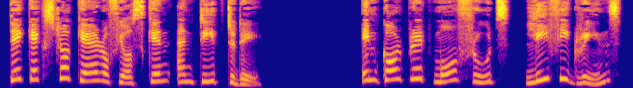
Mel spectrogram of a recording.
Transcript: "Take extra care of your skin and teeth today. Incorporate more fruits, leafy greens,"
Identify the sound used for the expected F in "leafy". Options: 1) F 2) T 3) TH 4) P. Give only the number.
1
